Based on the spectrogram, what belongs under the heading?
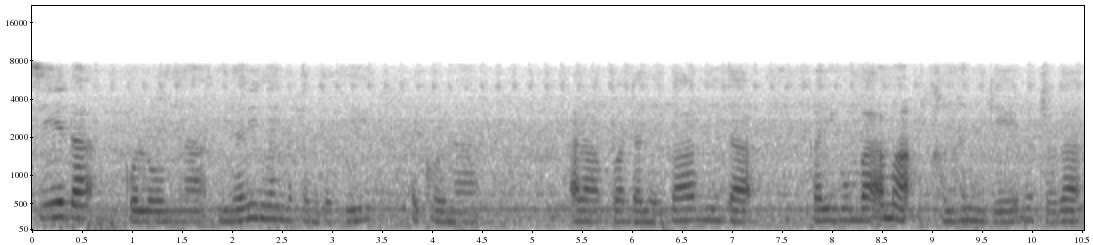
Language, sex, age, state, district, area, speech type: Manipuri, female, 30-45, Manipur, Tengnoupal, rural, spontaneous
